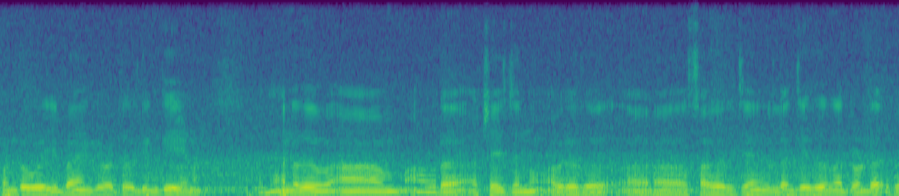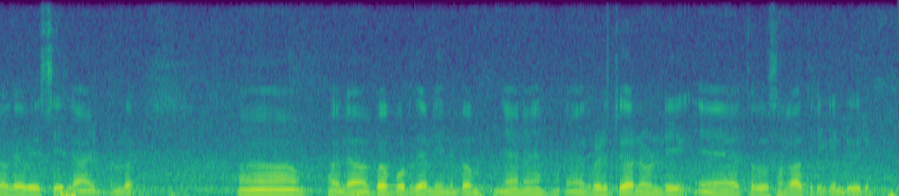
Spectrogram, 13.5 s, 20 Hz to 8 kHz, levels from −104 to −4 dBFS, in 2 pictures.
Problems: constant background noise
